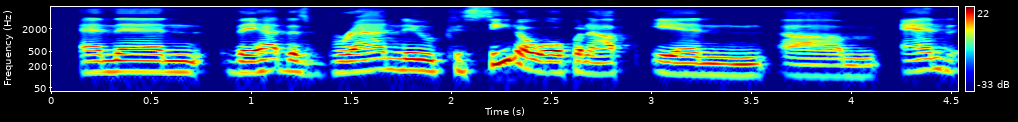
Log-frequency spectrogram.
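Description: The man's voice is medium in pitch and varies in an ordinary way. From Saskatchewan, Canada. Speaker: DJ and business owner. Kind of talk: casual interview chat.

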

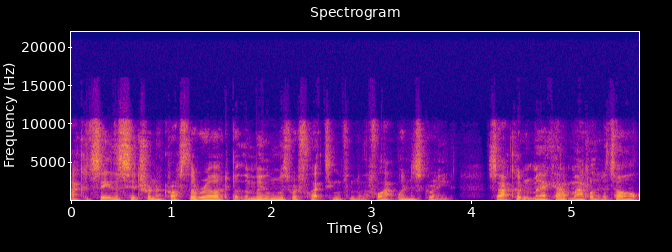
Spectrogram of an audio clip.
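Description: The intonation is fairly even. It's plain reading aloud.

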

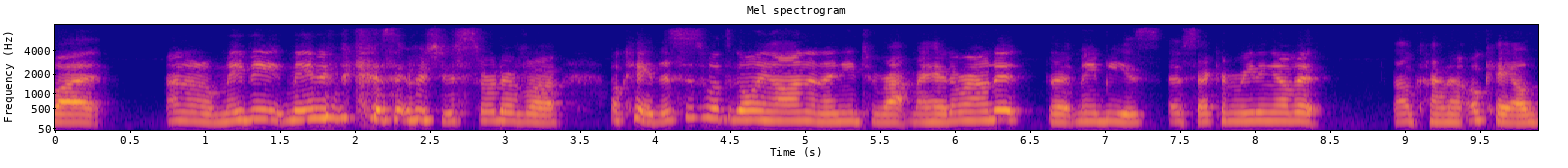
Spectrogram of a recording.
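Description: At a fairly quick pace, a woman with an unremarkable speaking voice talks in a medium pitch with fairly even intonation. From Canada. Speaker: podcast co-host. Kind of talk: casual chat.

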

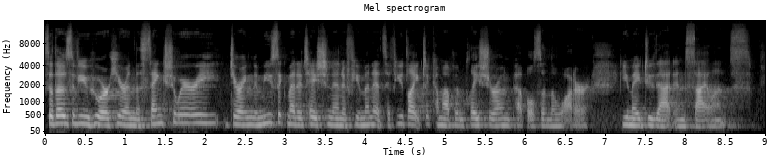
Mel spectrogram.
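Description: This woman has a normal speaking voice at a medium pitch. Her intonation is fairly even. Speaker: minister. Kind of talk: sermon and prayer, worship service. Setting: church. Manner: solemn, earnest, fervent prayer in a slow, heartfelt, hushed cadence.

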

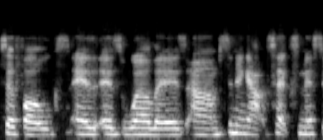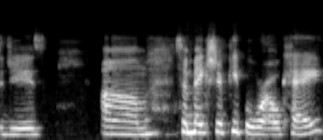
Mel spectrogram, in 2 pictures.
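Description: A woman speaks at a medium pitch and a moderate pace. Hers is a normal speaking voice. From Jacksonville, Florida (US South). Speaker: political candidate, community organizer. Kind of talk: interview.

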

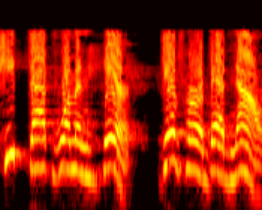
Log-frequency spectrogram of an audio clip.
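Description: A put-on character voice, raised and projected, fairly high in pitch and fairly slow in pace. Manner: commanding.

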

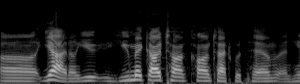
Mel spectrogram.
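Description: The recording is very clean, with a silent background. A man with a plain, everyday voice speaks at a fairly quick pace with ordinary pitch variation. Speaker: game storyteller. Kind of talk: tabletop roleplaying game session, narrating and chatting.

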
